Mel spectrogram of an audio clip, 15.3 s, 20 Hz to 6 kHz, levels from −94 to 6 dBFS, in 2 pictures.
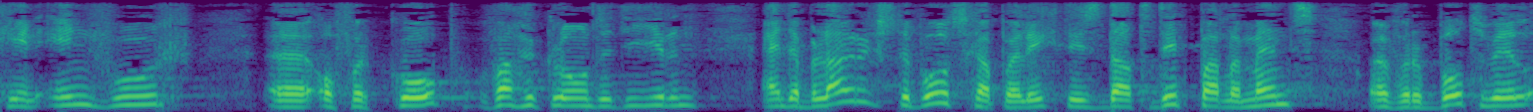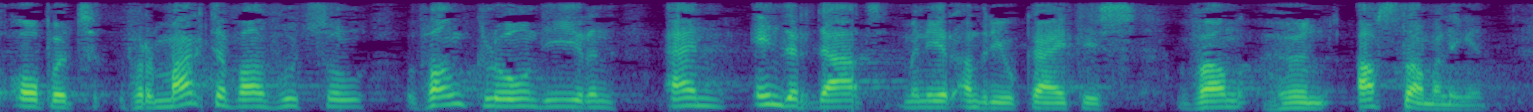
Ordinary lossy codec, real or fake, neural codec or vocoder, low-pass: none; real; none; 5.4 kHz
